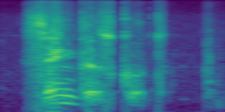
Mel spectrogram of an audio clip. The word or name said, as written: sengdasgodd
